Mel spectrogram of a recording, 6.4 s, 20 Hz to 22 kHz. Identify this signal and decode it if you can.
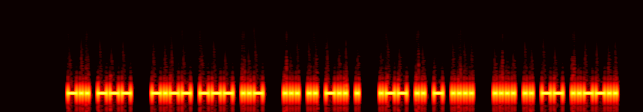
Morse code, heard as a keyed tone, about 40 wpm, 700 Hz. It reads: DO YOU SIDE WITH HIM?
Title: Sentences from Top 1000 Words - Review Part 1 - 40wpm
